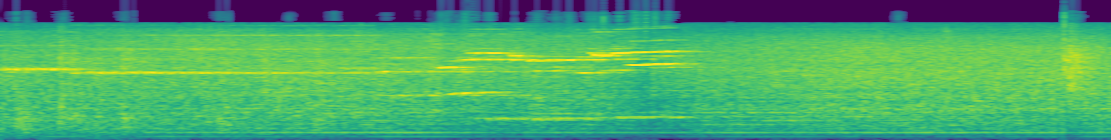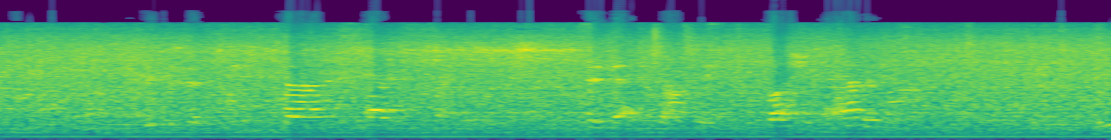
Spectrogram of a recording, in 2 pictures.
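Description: A stopped subway train hums.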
